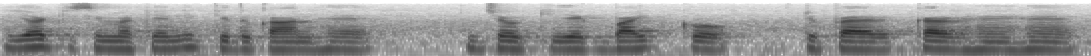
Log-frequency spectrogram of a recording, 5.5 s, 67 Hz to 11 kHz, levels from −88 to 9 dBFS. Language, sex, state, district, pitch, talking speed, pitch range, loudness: Hindi, male, Uttar Pradesh, Lucknow, 130 Hz, 165 wpm, 125-135 Hz, -19 LUFS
